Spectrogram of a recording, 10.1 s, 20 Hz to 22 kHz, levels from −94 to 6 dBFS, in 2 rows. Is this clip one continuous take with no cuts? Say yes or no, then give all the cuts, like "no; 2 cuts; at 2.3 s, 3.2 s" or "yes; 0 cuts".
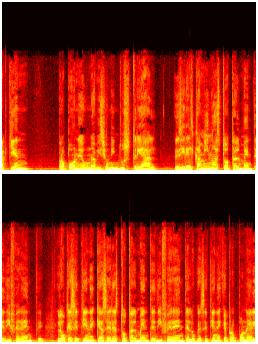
yes; 0 cuts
